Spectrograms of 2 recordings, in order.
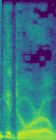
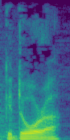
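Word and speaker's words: Ghidorah: sounded more like Hydra in the American dubbed version of invasion of astromonster he was called a king gadora with the O syllable unemphasized he was simply called a gadora in the English dubs for Destroy All Monsters with the go is stressed in the international English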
